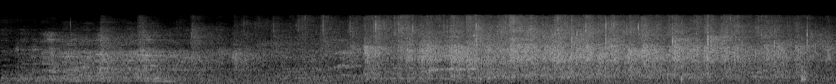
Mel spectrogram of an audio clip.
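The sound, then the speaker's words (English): A crowd applauds steadily, many hands clapping at once in a dense, continuous patter that swells louder about halfway through and holds for several seconds. “Get a clap for that?”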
